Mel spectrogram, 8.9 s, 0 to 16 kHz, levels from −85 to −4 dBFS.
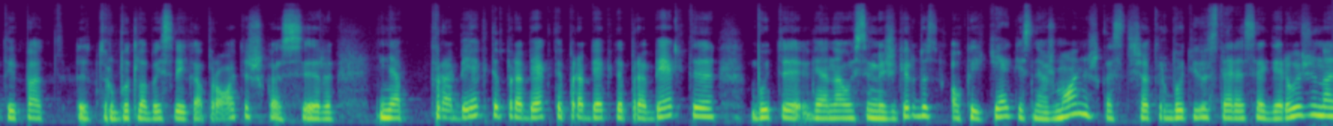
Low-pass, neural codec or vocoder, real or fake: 14.4 kHz; codec, 44.1 kHz, 7.8 kbps, DAC; fake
